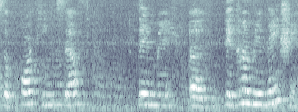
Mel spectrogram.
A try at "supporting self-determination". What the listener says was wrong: Yeah.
